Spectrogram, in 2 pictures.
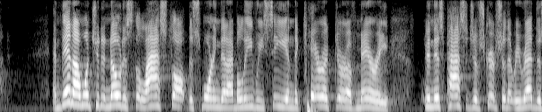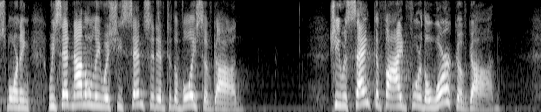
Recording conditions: large echoing room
